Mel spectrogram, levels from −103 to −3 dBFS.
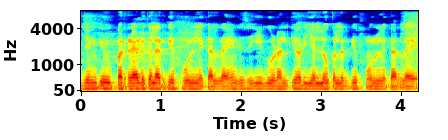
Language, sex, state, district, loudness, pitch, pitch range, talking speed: Hindi, male, Punjab, Kapurthala, -17 LUFS, 105 Hz, 100-105 Hz, 270 wpm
